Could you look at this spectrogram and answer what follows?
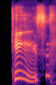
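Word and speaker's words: Tyngsboro: Tings.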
